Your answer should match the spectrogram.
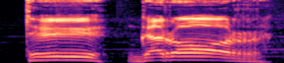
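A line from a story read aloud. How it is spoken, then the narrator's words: Exclaiming. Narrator (Russian): воскликнул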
